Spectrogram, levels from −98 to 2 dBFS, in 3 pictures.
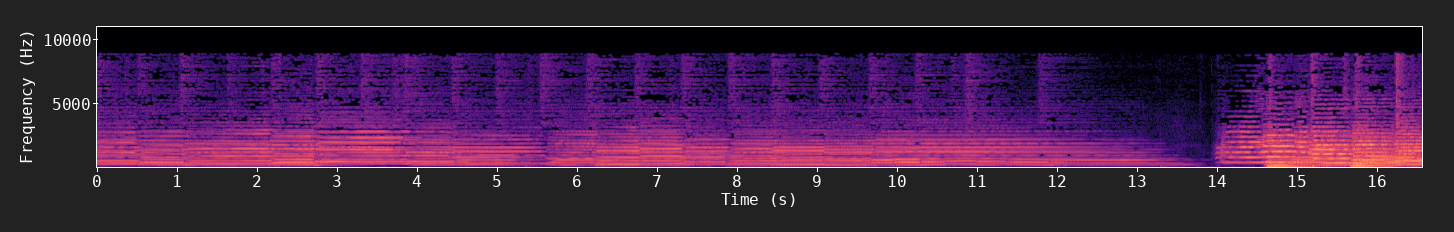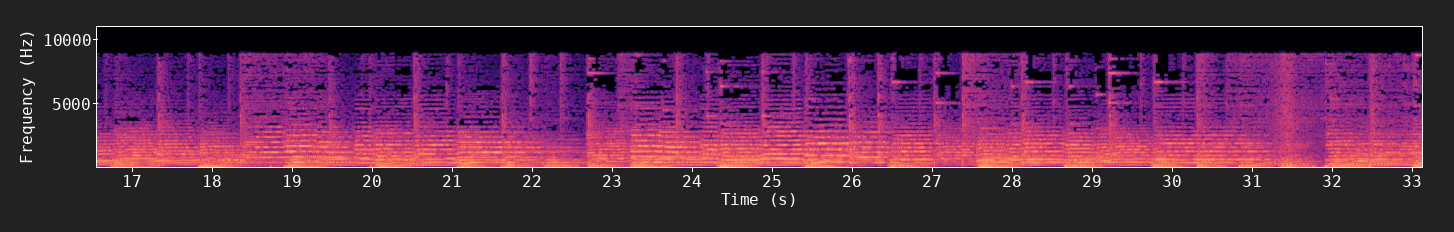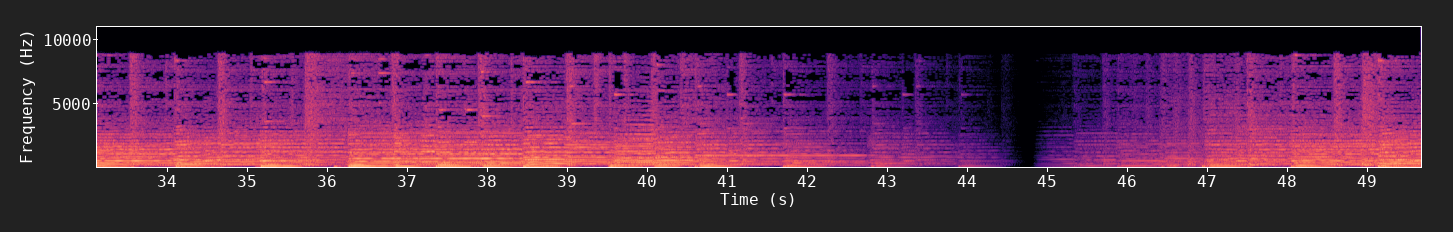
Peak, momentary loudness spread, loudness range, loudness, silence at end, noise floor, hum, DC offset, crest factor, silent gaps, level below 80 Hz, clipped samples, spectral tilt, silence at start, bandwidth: -6 dBFS; 17 LU; 14 LU; -21 LUFS; 0 s; -62 dBFS; none; under 0.1%; 18 dB; 44.74-44.79 s; -40 dBFS; under 0.1%; -5 dB/octave; 0 s; 9.4 kHz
